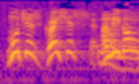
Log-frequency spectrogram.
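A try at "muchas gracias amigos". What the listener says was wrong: No, no, no, not gracious. That word is gracias. You see, in Spanish, the C is pronounced th gracia.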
